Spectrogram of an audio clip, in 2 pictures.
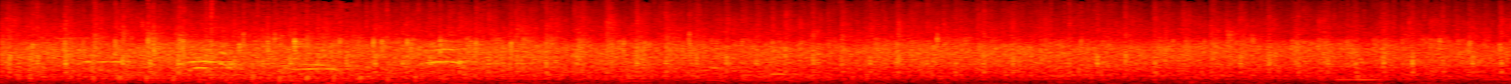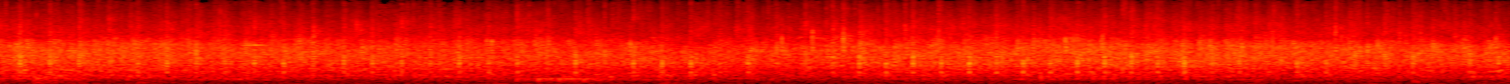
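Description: Concert audience applauding, a dense steady clapping that eases slightly over the half minute, with a few voices calling out in the first few seconds.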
